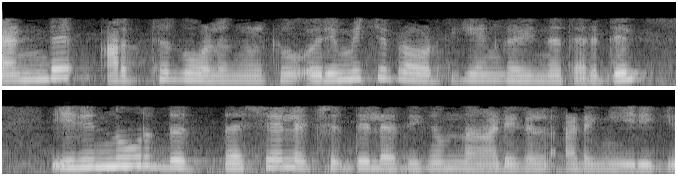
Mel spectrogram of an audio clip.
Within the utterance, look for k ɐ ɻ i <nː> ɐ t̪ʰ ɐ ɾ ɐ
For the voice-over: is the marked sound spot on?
yes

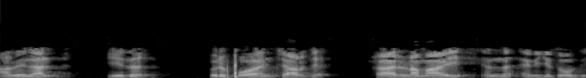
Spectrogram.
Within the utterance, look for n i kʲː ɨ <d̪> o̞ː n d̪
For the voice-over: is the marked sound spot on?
no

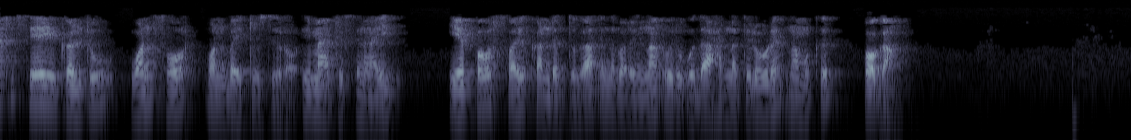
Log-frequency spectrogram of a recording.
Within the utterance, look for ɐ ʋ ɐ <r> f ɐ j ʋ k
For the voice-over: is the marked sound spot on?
yes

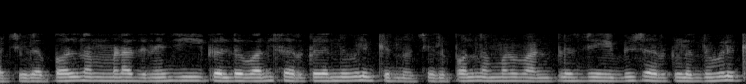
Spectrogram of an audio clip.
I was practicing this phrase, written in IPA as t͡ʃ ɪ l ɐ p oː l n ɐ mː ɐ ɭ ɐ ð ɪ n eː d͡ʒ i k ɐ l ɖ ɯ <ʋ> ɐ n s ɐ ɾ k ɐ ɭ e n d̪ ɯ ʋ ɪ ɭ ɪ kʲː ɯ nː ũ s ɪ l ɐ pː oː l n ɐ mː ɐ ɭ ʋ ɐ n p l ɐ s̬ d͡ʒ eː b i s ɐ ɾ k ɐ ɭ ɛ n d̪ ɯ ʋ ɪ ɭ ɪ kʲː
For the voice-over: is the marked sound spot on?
yes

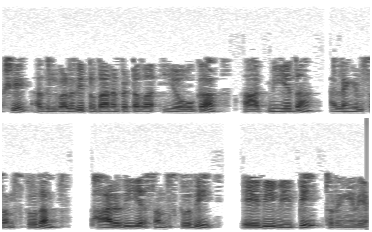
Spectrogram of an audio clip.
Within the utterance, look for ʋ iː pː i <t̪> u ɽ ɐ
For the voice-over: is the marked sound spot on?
yes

